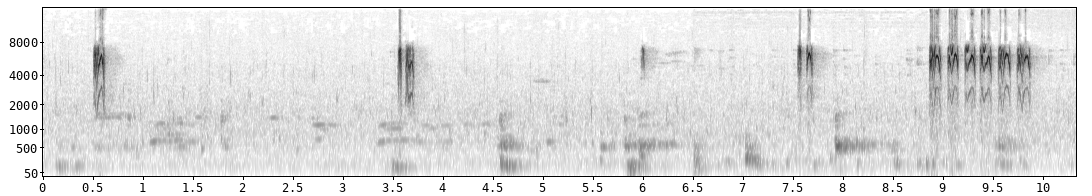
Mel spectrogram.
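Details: Sharp, high, isolated chips spaced a few seconds apart from an olive-backed sunbird, ending in a short burst of rapid repeated high notes in crecet style, over faint low background noise.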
